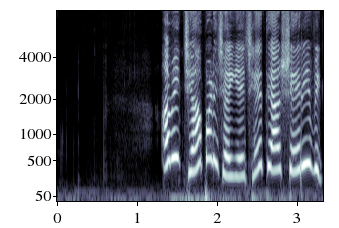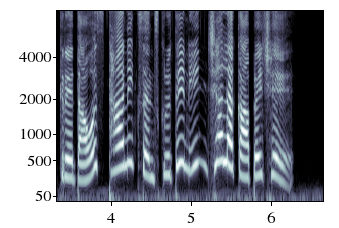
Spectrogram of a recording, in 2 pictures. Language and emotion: Gujarati, happy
